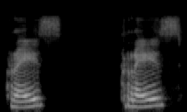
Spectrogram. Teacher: sometimes it's more of a rolled r so like craze craze where the tongue is coming up and trilling on the roof of your mouth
